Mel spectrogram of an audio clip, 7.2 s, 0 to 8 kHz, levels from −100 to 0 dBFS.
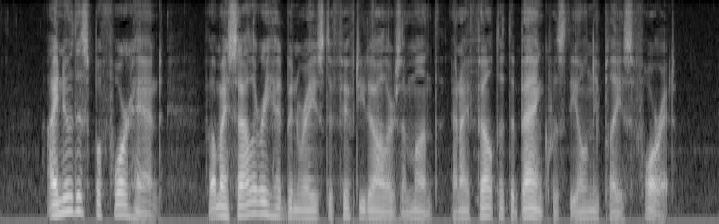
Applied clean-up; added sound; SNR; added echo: none; none; none; none.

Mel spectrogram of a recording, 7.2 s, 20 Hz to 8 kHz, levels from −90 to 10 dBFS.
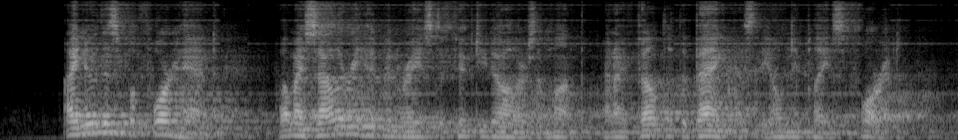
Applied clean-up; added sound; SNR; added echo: neural separator model SepFormer DNS4.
